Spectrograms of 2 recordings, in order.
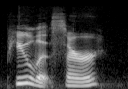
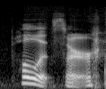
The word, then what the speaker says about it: Pulitzer: The board chose not to issue a Pulitzer Prize for fiction. – Okay, so I did find it in the book. Robert says, it's not Pulitzer, it's Pulitzer.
